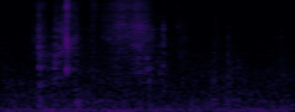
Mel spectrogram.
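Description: Faint handling sounds of tarot cards: light clicks in the first half second, then a soft swish about a second in, as a card is slid off the deck and turned over above a wooden table.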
